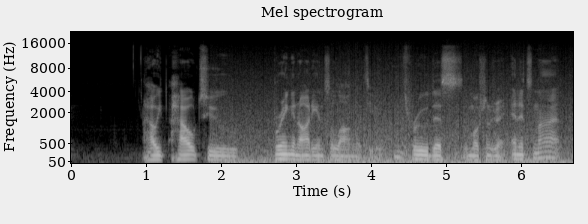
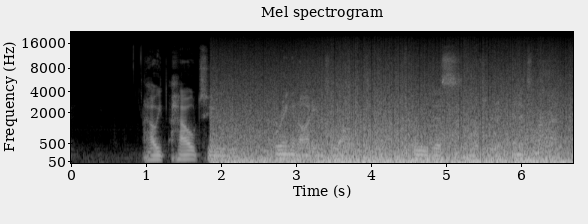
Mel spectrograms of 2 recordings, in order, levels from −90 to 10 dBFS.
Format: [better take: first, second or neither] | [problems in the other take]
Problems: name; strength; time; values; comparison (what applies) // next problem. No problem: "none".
first | wind noise on the microphone; heavy; from 2 s on; 3 dB above the speech; occasional gusts in the first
